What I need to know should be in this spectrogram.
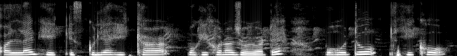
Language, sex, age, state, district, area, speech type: Assamese, female, 18-30, Assam, Lakhimpur, rural, spontaneous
